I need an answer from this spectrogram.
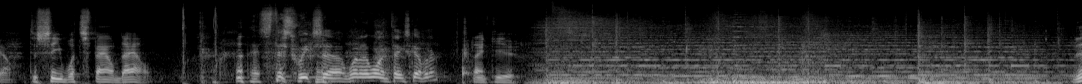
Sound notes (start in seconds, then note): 5.2 dramatic music; 6.8 air swooshes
